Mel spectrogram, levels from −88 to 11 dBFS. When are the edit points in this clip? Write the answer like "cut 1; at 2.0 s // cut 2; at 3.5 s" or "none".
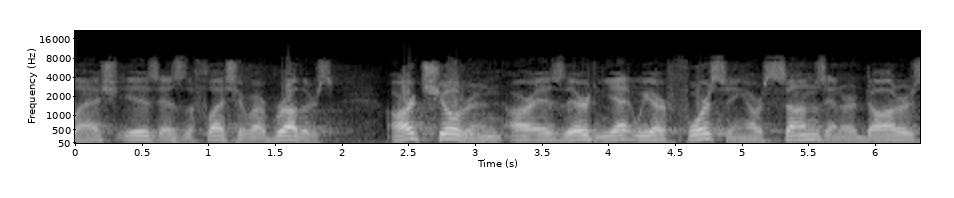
cut 1; at 3.9 s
